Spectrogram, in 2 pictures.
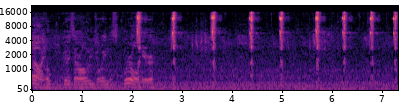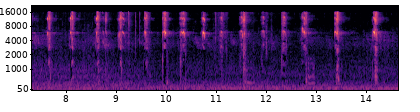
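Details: A human voice speaks briefly before a squirrel on a wall takes over with a long, persistent string of high, sharp chips, about two per second, continuing insistently.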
